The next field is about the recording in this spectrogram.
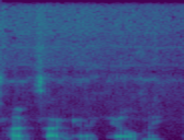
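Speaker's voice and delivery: breathy unvoiced throwaway; unvoiced whisper. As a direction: whisper it off like no big deal. Retold shrug about doorbell wiring.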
